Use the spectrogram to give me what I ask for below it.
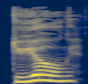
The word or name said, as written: dyreunge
